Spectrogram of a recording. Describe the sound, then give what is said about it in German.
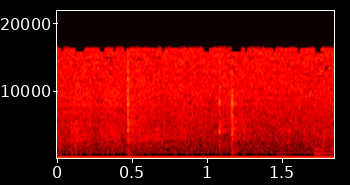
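A few quiet, sharp mouse clicks, made while working with layers and a layer mask in image-editing software, spaced out over a faint background hiss, with no one speaking. “Ich klicke jetzt hier auf die Ebene-Maske, um den Modus ab.”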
